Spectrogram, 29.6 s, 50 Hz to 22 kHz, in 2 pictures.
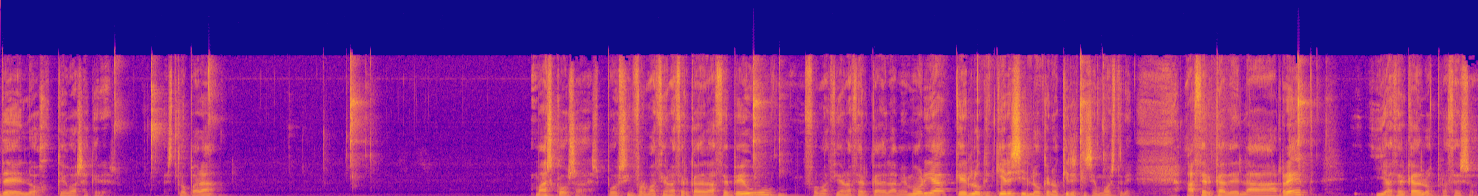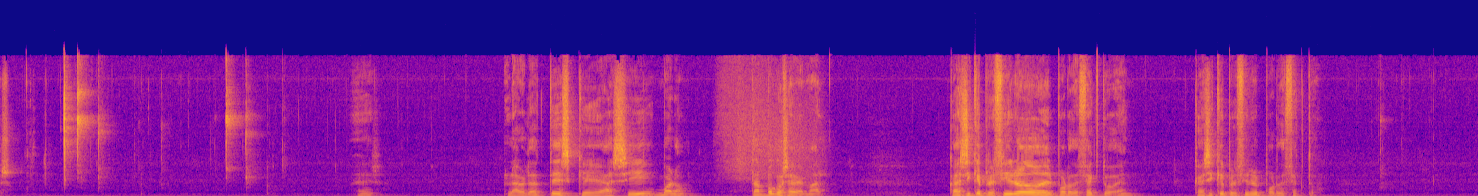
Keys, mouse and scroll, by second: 1.4 Right, 3.4 Tab, 7.5 Tab, 10.7 Tab, 12.9 Tab, 15.5 Escape.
